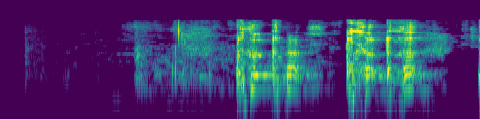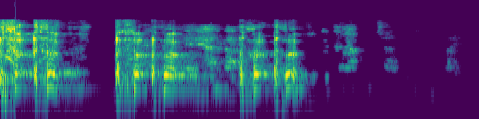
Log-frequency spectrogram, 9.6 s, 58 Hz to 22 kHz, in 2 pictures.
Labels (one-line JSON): {"expert_labels": [{"quality": "good", "cough_type": "dry", "dyspnea": false, "wheezing": false, "stridor": false, "choking": false, "congestion": false, "nothing": true, "diagnosis": "healthy cough", "severity": "pseudocough/healthy cough"}], "age": 39, "gender": "male", "respiratory_condition": false, "fever_muscle_pain": false, "status": "COVID-19"}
